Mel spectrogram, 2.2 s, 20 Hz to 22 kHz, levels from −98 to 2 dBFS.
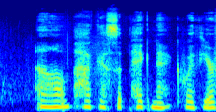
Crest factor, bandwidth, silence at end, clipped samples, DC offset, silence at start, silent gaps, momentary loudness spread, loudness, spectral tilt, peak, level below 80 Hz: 18 dB; 15.5 kHz; 0 s; under 0.1%; under 0.1%; 0.35 s; none; 6 LU; -35 LUFS; -4 dB/octave; -16 dBFS; -86 dBFS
